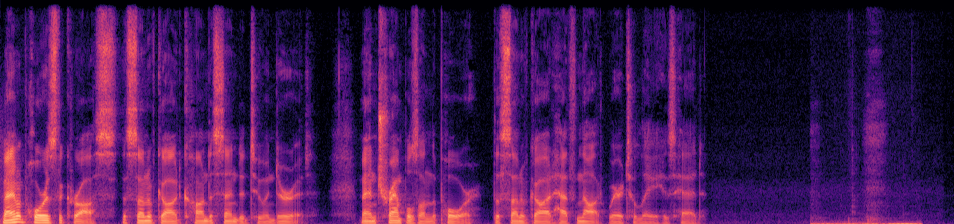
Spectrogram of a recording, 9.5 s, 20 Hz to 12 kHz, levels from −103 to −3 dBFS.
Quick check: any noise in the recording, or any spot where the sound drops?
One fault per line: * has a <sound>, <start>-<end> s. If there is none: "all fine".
* has a breath, 8.1-9.2 s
